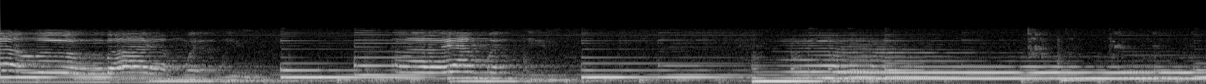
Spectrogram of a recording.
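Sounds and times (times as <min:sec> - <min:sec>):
woman singing: 0:00.0 - 0:06.6
long held instrument notes: 0:00.0 - 0:12.0
strummed acoustic guitar: 0:00.0 - 0:12.0.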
